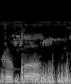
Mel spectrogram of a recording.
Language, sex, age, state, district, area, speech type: Urdu, male, 18-30, Delhi, North West Delhi, urban, read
